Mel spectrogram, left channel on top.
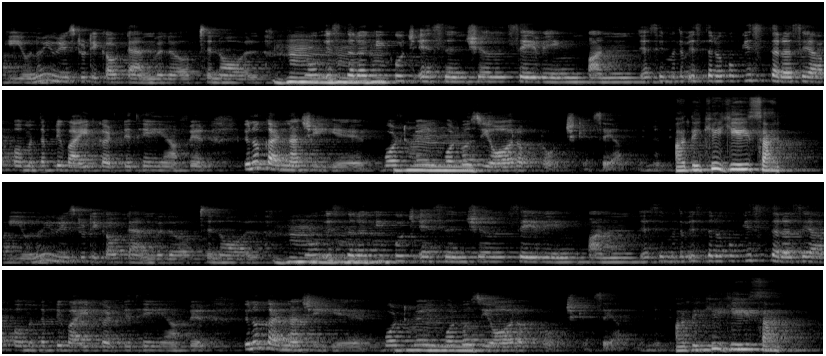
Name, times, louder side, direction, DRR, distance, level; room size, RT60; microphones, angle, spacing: voice 1, 0.0-2.7 3.0-14.9, left 4 dB, 40° left, 7 dB, 0.7 m, -33 dB
voice 2, 2.7-3.9 12.1-13.0 15.0-16.0, left 6 dB, 85° left, 8 dB, 0.3 m, -25 dB
16.5 x 7.7 x 2.3 m, 1.2 s
head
